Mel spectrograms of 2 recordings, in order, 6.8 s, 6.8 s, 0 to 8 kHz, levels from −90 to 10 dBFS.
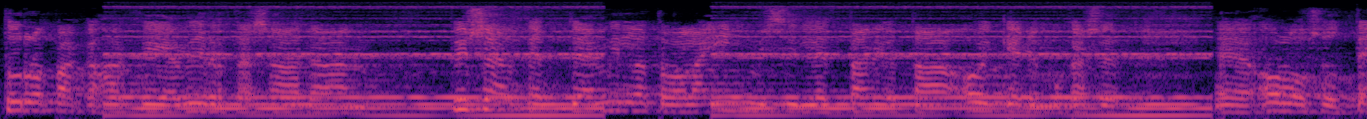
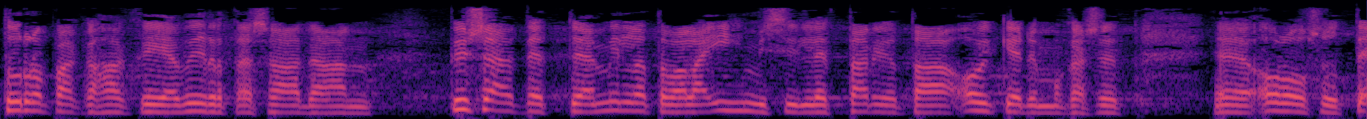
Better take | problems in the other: second | background sound (Organ); as loud as the speech // room echo; dies away in 2.9 s

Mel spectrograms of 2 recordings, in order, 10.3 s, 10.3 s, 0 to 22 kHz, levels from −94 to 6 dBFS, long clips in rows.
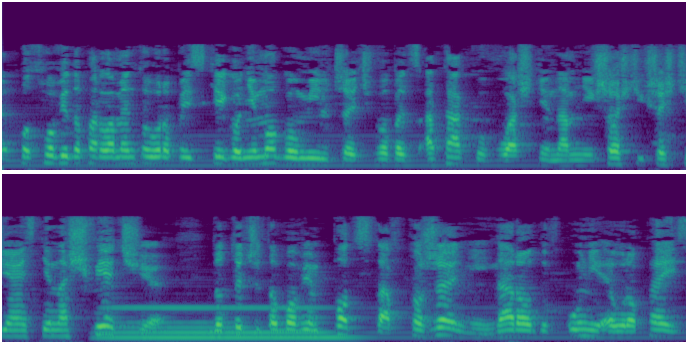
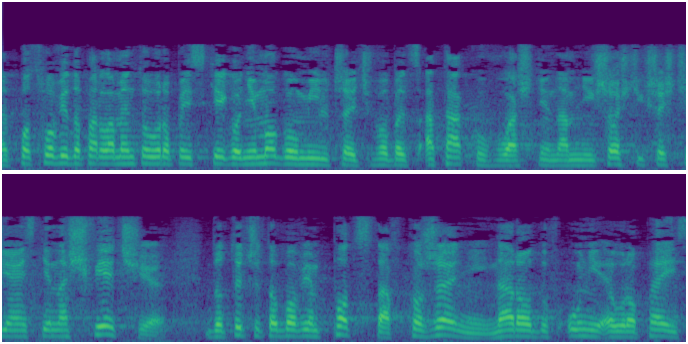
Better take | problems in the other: second | noise reduction (classical method log-MMSE)

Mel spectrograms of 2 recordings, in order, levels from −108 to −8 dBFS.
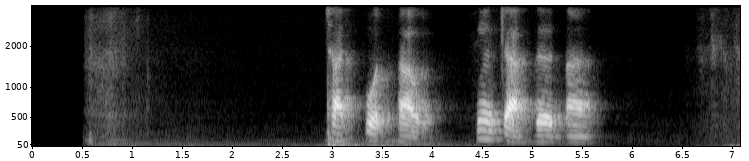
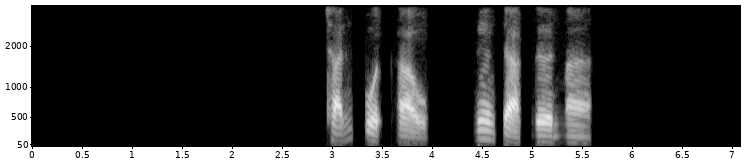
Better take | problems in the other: second | noise reduction (neural mask model DeepFilterNet 3)

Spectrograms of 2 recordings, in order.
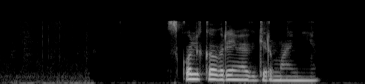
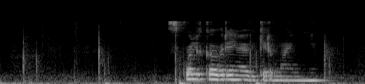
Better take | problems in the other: first | background sound (Walk, footsteps); 12 dB below the speech // room echo; dies away in 0.3 s

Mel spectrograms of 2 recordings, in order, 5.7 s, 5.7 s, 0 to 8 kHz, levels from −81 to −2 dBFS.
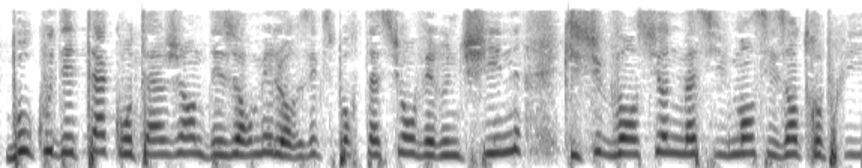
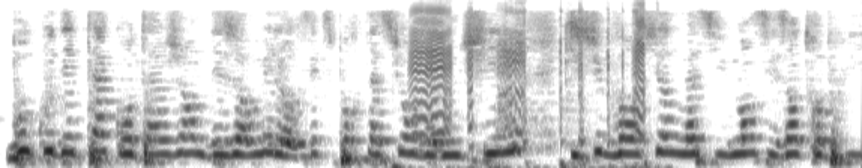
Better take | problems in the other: first | noise reduction (classical method WPE with log-MMSE)

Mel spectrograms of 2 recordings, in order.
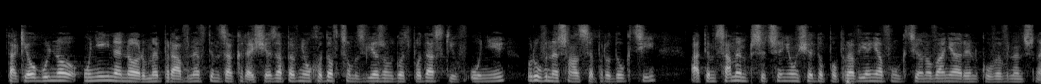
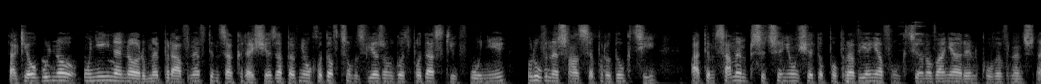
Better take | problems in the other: first | noise reduction (neural mask model RNNoise)

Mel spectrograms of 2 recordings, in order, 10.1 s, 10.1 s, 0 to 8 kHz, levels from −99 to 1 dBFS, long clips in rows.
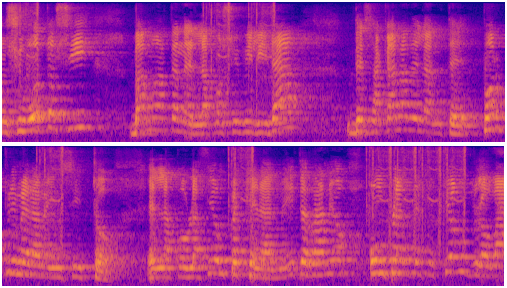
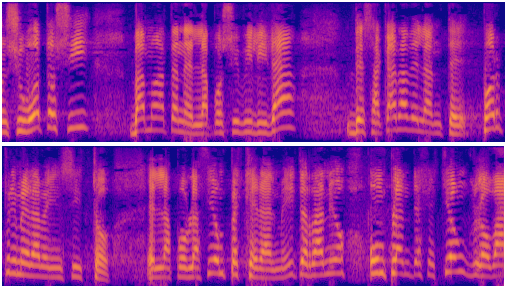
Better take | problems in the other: second | background sound (Camera); 17 dB below the speech // room echo; dies away in 1.4 s

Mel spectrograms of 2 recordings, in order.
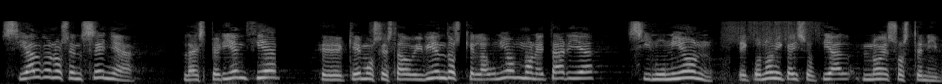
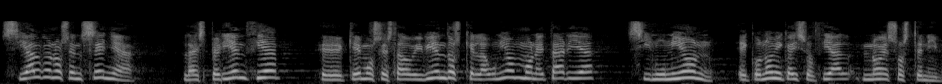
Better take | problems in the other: second | noise reduction (neural separator model SepFormer DNS4)

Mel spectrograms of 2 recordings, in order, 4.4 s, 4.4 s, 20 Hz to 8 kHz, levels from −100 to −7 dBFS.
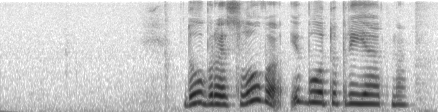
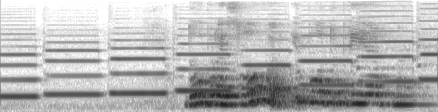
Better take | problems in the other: first | background sound (Wind instrument, woodwind instrument); 9 dB below the speech // room echo; dies away in 1.3 s

